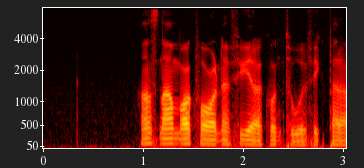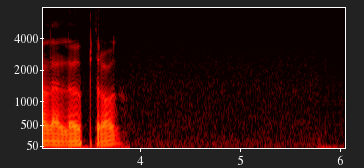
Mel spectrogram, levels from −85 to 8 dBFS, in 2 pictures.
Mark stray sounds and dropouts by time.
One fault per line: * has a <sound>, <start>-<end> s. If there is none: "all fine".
all fine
